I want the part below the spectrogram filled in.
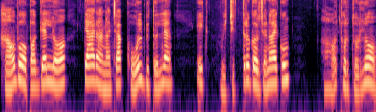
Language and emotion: Goan Konkani, fearful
